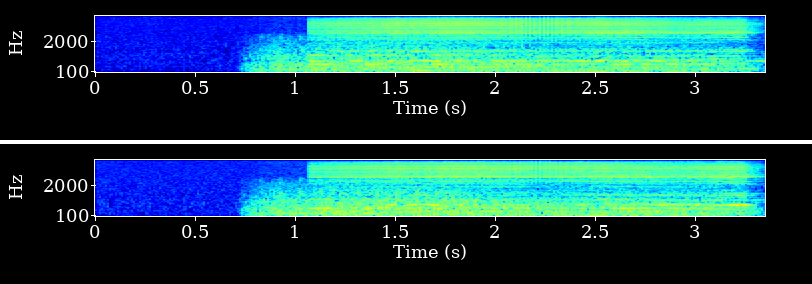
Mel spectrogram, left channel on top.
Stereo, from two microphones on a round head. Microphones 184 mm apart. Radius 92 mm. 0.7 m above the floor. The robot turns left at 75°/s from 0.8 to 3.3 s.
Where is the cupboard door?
145° left, 3 m; by 3.3 s 20° right, 3 m.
